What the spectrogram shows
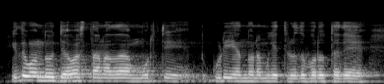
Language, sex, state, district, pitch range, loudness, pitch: Kannada, male, Karnataka, Koppal, 145-160 Hz, -15 LUFS, 150 Hz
